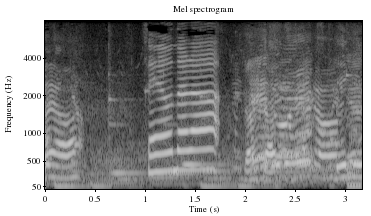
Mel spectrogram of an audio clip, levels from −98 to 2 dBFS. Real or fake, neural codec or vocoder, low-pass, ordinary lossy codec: real; none; none; none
